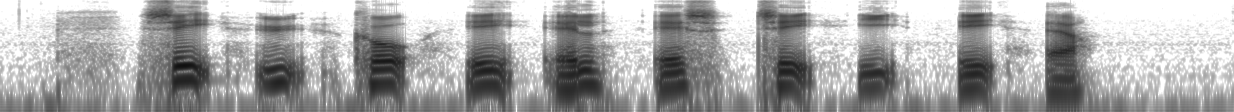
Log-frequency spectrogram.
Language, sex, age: Danish, male, 37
